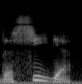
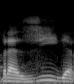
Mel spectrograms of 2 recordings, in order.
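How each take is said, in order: First: The middle consonant is a hissing S sound. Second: The middle consonant is a buzzing Z sound. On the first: This is how Spanish speakers say it. "com o som do S mesmo" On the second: This is how Brazilians say it. "com esse som de Z que a gente fala"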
